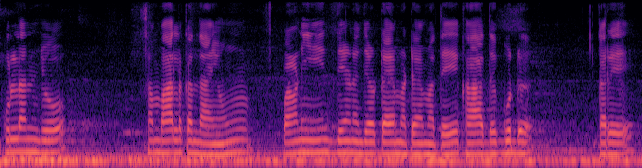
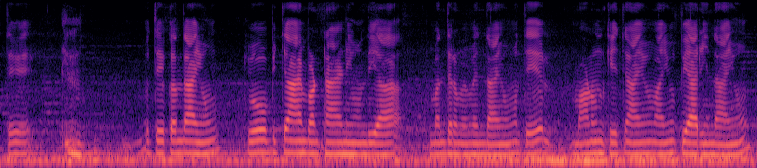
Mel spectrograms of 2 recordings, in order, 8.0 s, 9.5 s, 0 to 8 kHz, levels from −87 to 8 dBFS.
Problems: constant background noise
